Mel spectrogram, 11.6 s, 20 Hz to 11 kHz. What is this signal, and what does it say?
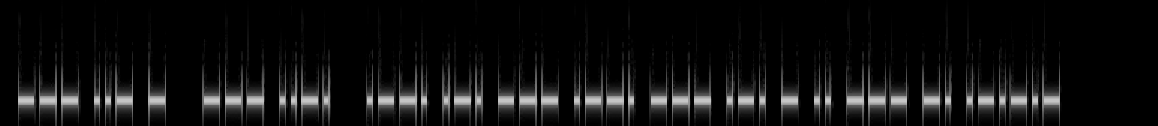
Morse code, heard as a keyed tone, about 22 wpm, 700 Hz. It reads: OUT OF PROPORTION.
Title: A Sound Of Thunder 22wpm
